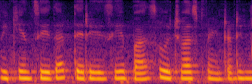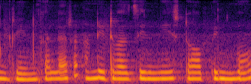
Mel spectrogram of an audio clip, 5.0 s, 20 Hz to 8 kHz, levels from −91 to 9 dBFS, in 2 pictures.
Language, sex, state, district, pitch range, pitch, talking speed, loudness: English, female, Chandigarh, Chandigarh, 220-235 Hz, 230 Hz, 250 wpm, -15 LUFS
